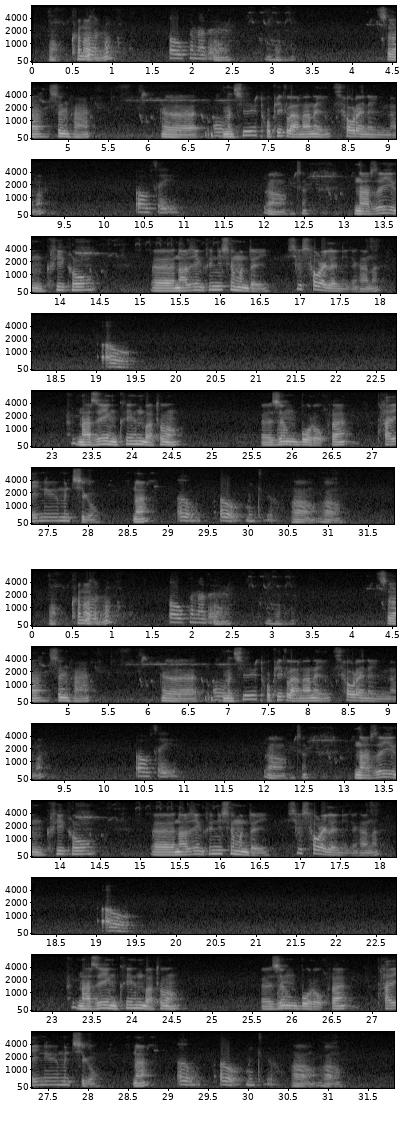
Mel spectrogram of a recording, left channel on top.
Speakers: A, on the left; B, on the right.
A: अ खोनादोंना
B: hello औ खोनादों
A: अ अ जा जोंहा ओ
B: औ
A: मोनसे टपिक लानानै सावरायनायनि नामा?
B: जायो।
A: अ आचसा नारजि ओंख्रिखौ ओ नारजि ओंख्रिनि सोमोन्दै एसे सावरायलायनि जोंहा ना?
B: औ
A: नारजि ओंख्रि होनबाथ' ओ जों
B: उम
A: बर'फ्रा फ्रायैनो मिथिगौ। ना
B: औ औ मिथिगौ।
A: औ औ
